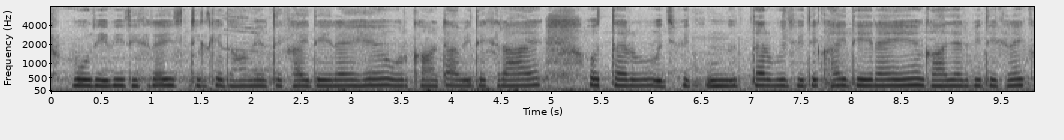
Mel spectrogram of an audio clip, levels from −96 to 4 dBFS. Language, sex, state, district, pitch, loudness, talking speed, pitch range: Hindi, female, Bihar, Bhagalpur, 210 Hz, -17 LUFS, 195 wpm, 205-220 Hz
